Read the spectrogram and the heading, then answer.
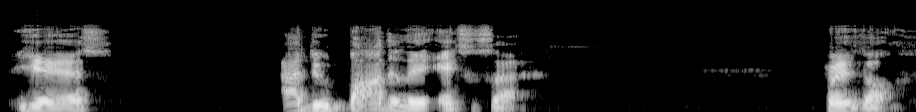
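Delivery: slightly winded, out of breath. A speaker who just finished exercising talks to listeners, a little winded. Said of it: "I'm a little winded because I just got through doing my bodily exercise".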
